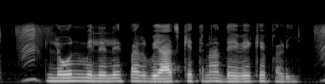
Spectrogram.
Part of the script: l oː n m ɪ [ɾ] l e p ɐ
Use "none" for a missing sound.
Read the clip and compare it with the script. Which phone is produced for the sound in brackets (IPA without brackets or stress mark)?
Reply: l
